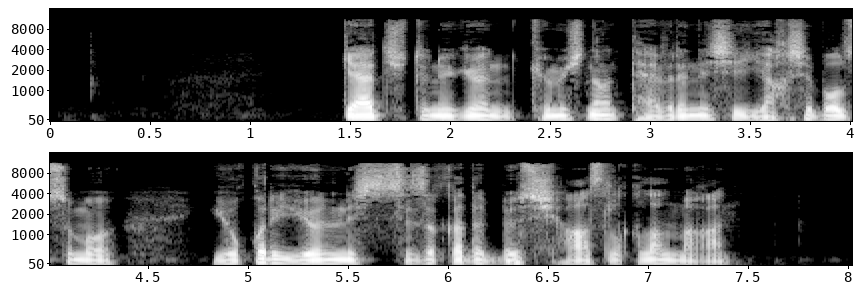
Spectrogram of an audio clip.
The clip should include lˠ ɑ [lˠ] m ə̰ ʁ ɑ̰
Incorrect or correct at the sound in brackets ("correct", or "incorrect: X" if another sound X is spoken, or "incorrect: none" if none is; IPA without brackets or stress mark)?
correct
